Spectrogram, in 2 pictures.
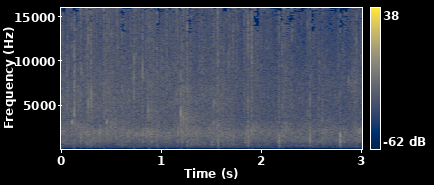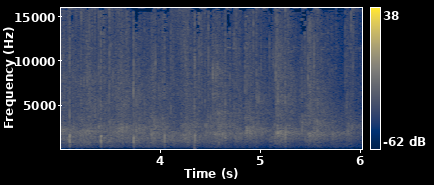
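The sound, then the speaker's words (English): A church audience claps hands together during a sermon in a steady wash of applause, individual sharp claps popping out above the dense, continuous patter for about six seconds, with no voices. “So let's clap our hands right now.”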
